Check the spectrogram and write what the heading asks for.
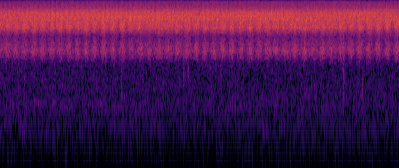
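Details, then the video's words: Continuous cicada buzzing, a bright high-pitched hiss with quick regular pulses underneath, steady throughout apart from a couple of soft clicks. "Scintillating Cicadas"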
